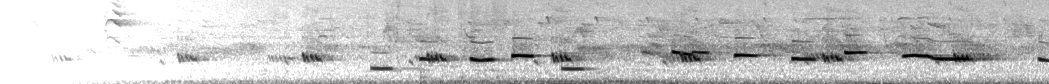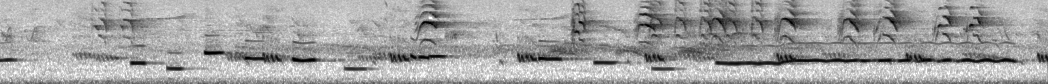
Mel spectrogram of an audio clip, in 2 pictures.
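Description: Several birds singing and chirping, with short whistled notes and quick chirps, fading in over the first few seconds and growing busier near the end. A steady low rumble runs underneath.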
